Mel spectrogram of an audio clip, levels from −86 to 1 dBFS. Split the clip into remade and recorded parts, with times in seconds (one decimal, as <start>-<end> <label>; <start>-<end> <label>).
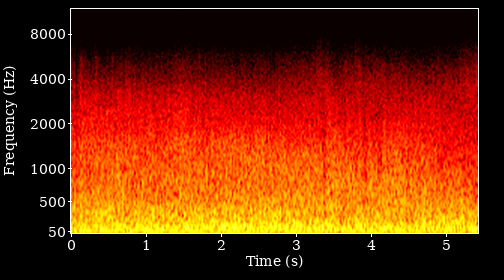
0.0-1.4 remade; 1.4-4.6 recorded; 4.6-5.4 remade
